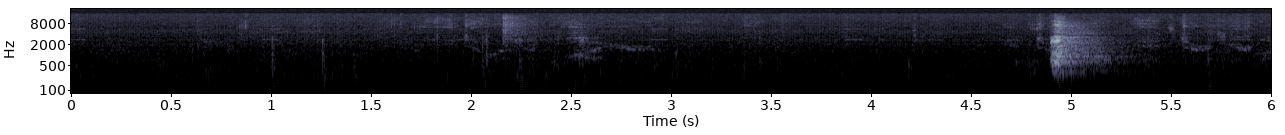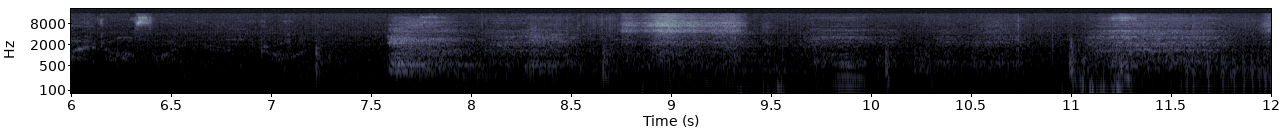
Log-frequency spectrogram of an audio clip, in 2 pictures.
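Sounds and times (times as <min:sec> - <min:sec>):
faint whisper: 0:00.7 - 0:03.2, 0:04.6 - 0:07.8.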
